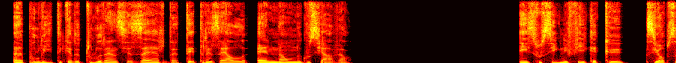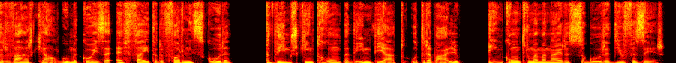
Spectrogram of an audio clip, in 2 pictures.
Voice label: Portuguese Generic VO Sample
